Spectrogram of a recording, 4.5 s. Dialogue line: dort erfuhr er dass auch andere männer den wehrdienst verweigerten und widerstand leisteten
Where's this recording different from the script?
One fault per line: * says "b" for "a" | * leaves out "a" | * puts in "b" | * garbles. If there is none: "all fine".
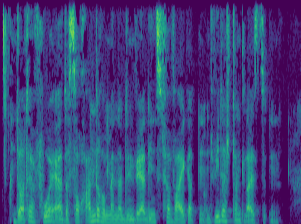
all fine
